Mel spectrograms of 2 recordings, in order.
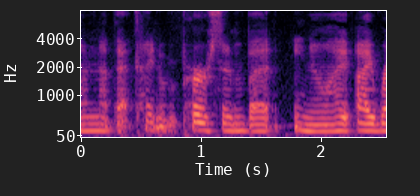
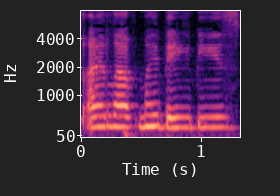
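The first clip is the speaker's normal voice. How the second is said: sincere reassurance after the gush; softer sincere repeat; 6 semitones higher, 4 dB louder than usual. Real, not acted. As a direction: come back down and mean it. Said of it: "Don't get me wrong".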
